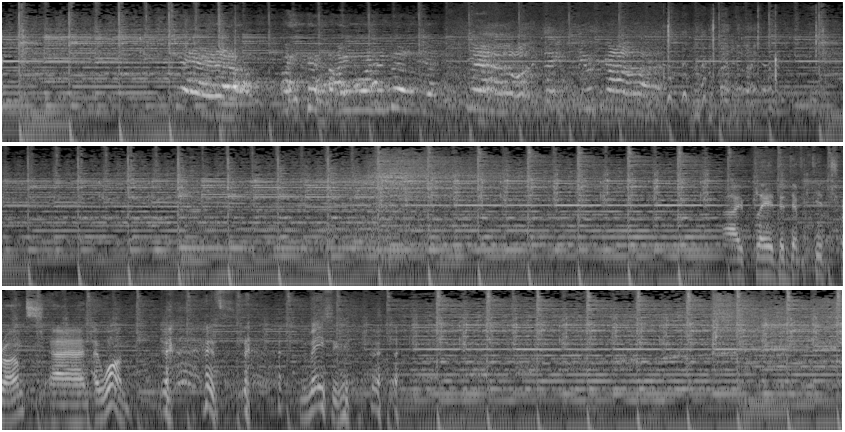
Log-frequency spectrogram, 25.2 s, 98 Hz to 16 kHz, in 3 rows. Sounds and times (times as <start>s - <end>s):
Music: 0.0s - 25.2s.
